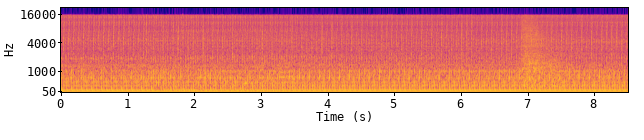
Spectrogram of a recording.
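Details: Renault Symbol, a month after a full engine rebuild: light regular ticking about three per second over idle, and it won't start for about 20 seconds in the mornings.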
